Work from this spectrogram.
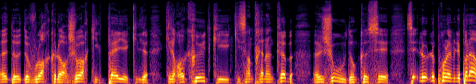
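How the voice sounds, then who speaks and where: A man speaks at a medium pitch and a moderate pace, with ordinary pitch variation. It is an ordinary speaking voice, recorded with a dry, close sound and no echo. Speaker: radio show host. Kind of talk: radio talk show debate.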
